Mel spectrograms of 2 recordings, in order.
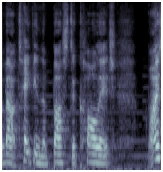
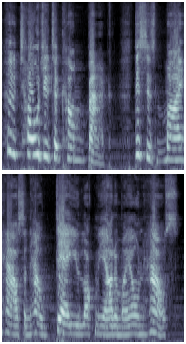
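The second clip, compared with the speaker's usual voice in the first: loud, raised indignant demand; angry; 3 semitones higher, 8 dB louder than usual. Acted. Mother-in-law furiously scolding Macy at the door. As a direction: confront her for the lockout.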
